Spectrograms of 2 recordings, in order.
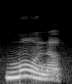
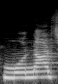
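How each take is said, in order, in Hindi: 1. शब्द 'k' ध्वनि से समाप्त होता है। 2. शब्द 'ch' ध्वनि से समाप्त होता है। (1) "ये है मोनक" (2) "इसे आप मोनार्च नहीं पढ़ेंगे"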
